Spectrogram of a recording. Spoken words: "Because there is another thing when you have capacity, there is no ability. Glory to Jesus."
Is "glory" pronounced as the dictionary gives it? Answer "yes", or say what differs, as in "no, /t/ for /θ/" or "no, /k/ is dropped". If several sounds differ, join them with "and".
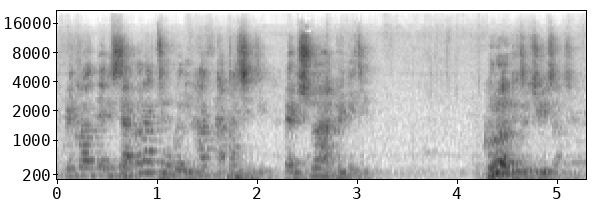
no, /l/ is dropped and /ɹ/ is dropped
